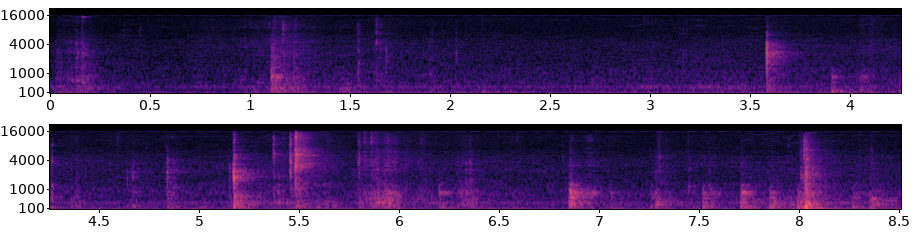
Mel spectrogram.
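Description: Handling noise while insulated crimp-on spade connectors are pushed onto the pins of a rocker switch in a metal control panel: a few small sharp clicks, scattered irregularly, over faint rustling of wires.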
